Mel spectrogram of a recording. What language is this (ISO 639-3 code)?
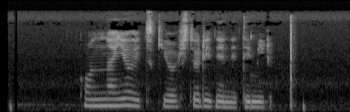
jpn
